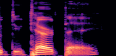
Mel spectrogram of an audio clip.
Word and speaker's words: Duterte: Earlier in his term, Philippine President Rodrigo Duterte, Grant taught me how to say his name, wanted to end military exercises with the U.S.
